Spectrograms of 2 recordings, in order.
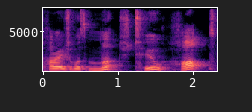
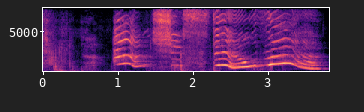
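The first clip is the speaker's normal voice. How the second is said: very high, slow, drawn-out cub cry; Baby Bear shouting; much slower than usual. Acted. Baby Bear crying out at the sleeping girl. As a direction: squeal the discovery, slowly.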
